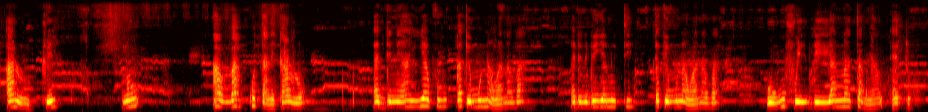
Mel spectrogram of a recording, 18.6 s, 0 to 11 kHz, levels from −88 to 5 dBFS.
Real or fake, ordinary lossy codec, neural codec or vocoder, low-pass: real; AAC, 48 kbps; none; 9.9 kHz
